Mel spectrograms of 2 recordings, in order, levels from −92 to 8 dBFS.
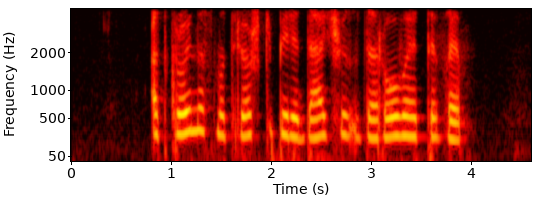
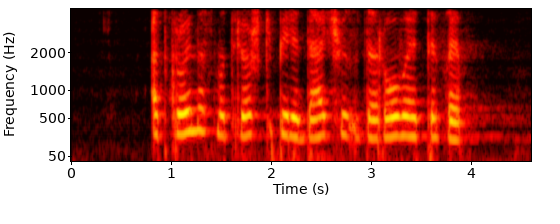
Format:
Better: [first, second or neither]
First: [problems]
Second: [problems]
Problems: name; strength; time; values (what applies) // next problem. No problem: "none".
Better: first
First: none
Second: room echo; dies away in 0.7 s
